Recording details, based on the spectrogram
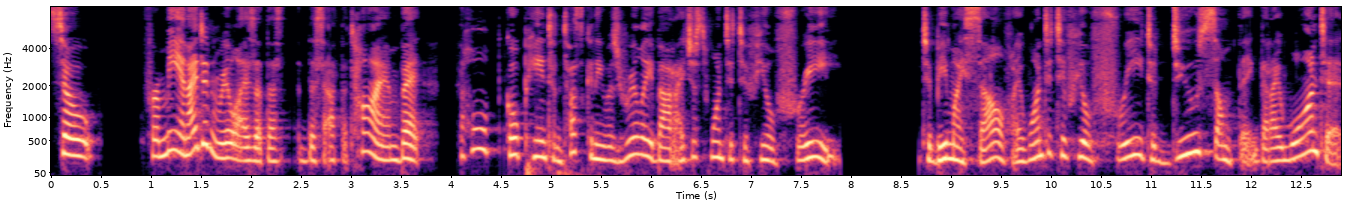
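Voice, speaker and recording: A woman's somewhat breathy, fairly high voice moves at a moderate pace with lively intonation on a very clean recording with a silent background. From refugee to the US, English second language. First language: not English. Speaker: podcast host, speaker and author. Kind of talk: reflective personal monologue. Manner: casual, with frequent fillers and restarts.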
